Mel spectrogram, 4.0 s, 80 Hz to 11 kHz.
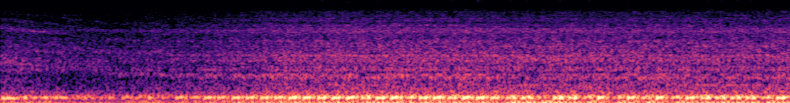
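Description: A Ducati 848 Streetfighter motorcycle engine idles close by with a steady, loud rumble after a Rapid Bike install, rising slightly in intensity partway through.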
